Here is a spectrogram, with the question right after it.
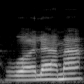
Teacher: یہ ظا موٹا حروف بھی ہے اور اس کے ساتھ ساتھ نرمی والا حروف بھی ہے، تو اس کو ہم موٹا کر کے بھی پڑھیں گے اور ساتھ میں نرمی سے بھی ادا کریں گے، اس میں سیٹی نہیں آئے گی۔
